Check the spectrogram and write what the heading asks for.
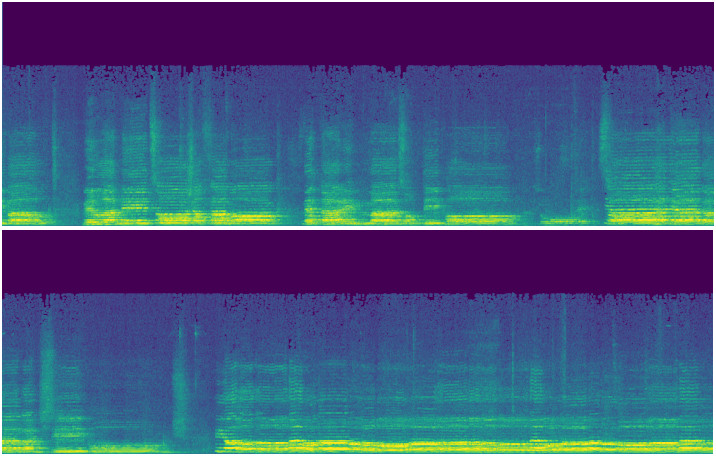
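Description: Six-man Swiss yodel choir singing a Jodellied a cappella in close harmony. Phrases are broken by short pauses for breath until about two-thirds of the way in, then the voices carry on in one long unbroken passage.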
